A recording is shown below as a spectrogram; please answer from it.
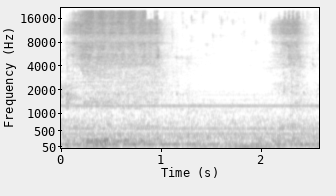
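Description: Water pours into a pan in a steady hiss for about a second, stops, then briefly resumes, quiet and close.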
